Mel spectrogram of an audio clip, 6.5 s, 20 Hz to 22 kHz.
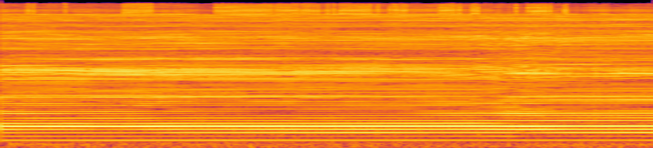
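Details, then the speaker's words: Mercury 60hp 4-stroke outboard power trim after refilling low fluid (under 3.5 oz) and cycling to purge air; it had only raised halfway. It now gives a smooth, unbroken electric whine with no stutter as it raises cleanly. "We'll actuate the switch. We'll run it all the way down. That is throwing more fluid to the other side, and I think it actually fills up on top of the cylinder."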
